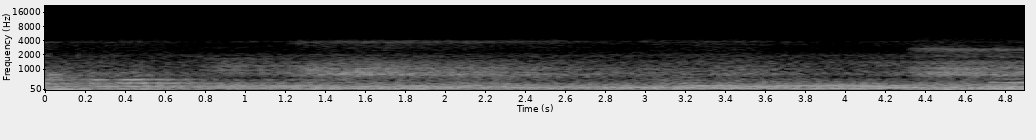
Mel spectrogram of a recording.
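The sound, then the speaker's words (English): A slow, deep inhale during a guided breathing exercise, drawing air into the belly and then up through the chest toward the collarbones. It is a soft, steady, airy breath that runs unbroken across the whole clip, quiet and without any talk. “Inhale, belly, pause mid-sternum, all the way up to the collarbones, and then maybe go a little bit more to your chest, yeah. To the upper chest.”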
